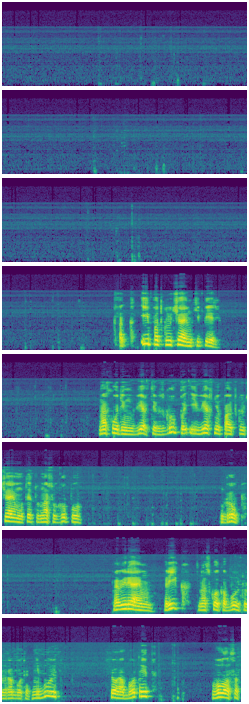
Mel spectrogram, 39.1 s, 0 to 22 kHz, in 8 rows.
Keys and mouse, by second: 2.3 middle click, 3.1 shift+middle click, 4.0-6.8 drag, 8.0 f, 9.7-11.6 drag, 12.2 KP_1, 15.1 click, 18.6 click, 22.3 click, 23.1-29.6 drag, 31.8 click, 33.3 click, 35.5 r, 36.5 click, 37.7 ctrl+z.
